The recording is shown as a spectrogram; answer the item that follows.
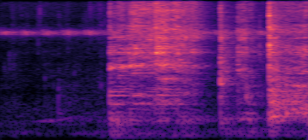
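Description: Spices are tipped into a kadai for chicken karahi and stirred, giving sudden close metal scrapes and clatters of utensil on pan in quick bursts.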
